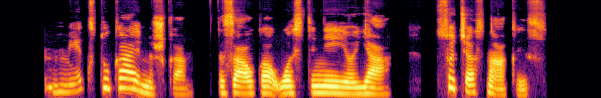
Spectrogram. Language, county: Lithuanian, Panevėžys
